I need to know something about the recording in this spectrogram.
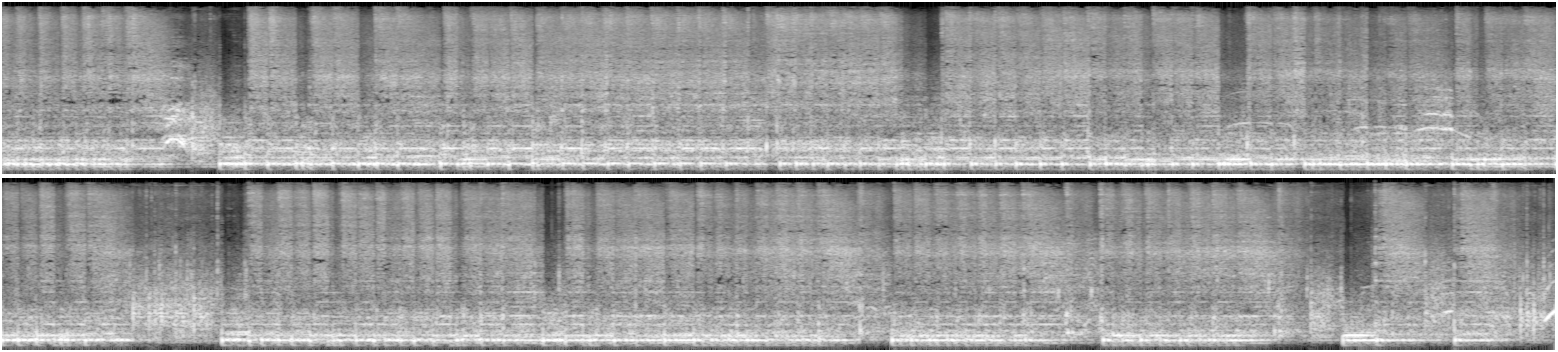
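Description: Southern Chinese lion dance percussion: a big drum played in rapid rolls together with crashing cymbals and ringing gong, with a few brief breaks in the beat.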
